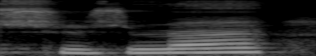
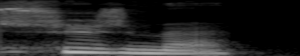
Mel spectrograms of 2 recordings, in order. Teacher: Süzmə deyirsən nənəm süzmə aldı. Vurğu axıra düşür.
